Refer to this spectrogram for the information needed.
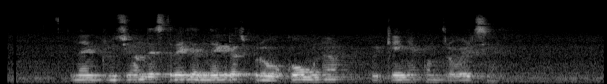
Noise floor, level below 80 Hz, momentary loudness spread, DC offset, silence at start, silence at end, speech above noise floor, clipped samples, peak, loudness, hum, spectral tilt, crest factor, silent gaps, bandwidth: -47 dBFS; -64 dBFS; 16 LU; under 0.1%; 0.35 s; 0.05 s; 25 dB; under 0.1%; -6 dBFS; -22 LUFS; none; -5.5 dB/octave; 18 dB; none; 11 kHz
